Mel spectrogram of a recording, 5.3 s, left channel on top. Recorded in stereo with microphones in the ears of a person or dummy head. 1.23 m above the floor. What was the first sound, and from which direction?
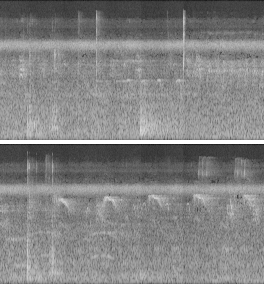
A squeak, 50° right (ahead or behind).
